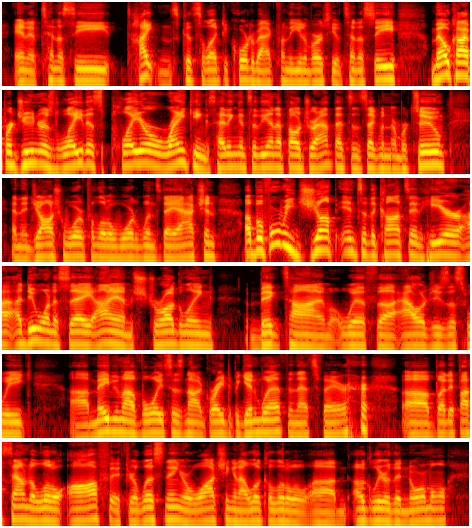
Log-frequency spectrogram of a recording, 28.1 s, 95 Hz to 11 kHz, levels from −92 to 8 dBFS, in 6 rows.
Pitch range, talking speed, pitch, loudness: 120-145 Hz, 210 wpm, 130 Hz, -25 LUFS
